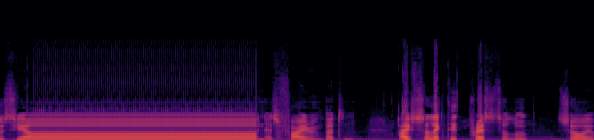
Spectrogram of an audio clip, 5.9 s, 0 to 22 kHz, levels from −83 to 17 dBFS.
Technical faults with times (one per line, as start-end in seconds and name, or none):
0.34-2.57 system hang loop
